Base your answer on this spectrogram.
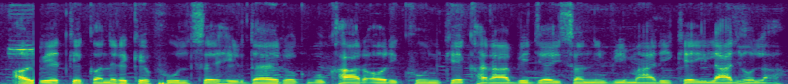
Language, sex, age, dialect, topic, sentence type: Bhojpuri, male, 18-24, Northern, agriculture, statement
